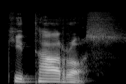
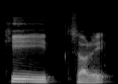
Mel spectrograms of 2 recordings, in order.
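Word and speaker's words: kitharos: And that's how it's written. Kitaros. So this is how it's pronounced. Kitaros.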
